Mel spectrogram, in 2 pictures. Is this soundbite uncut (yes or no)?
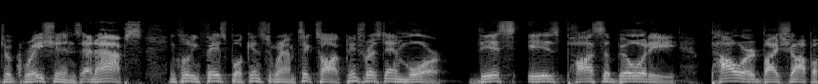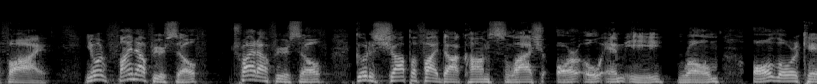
no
